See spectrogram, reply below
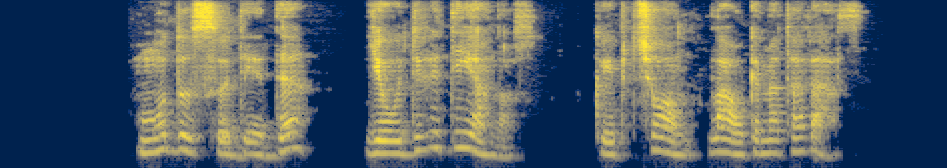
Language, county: Lithuanian, Šiauliai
